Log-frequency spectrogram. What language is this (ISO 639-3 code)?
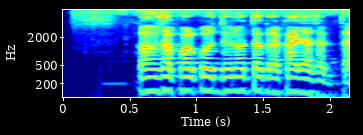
hin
